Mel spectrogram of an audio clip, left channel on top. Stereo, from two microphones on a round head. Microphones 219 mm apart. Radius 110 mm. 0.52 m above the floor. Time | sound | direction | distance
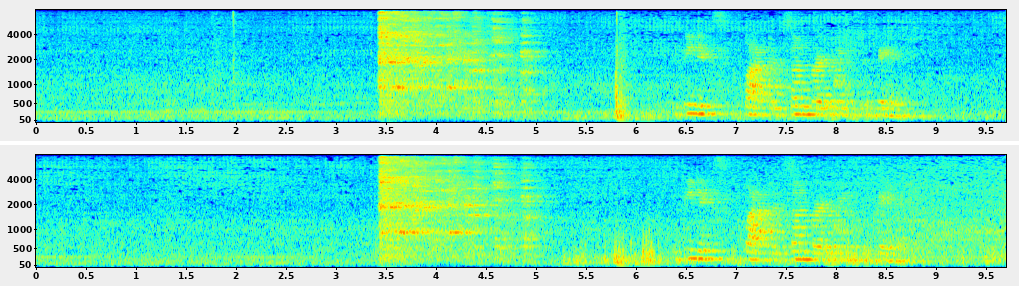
3.4 | breaking glass | 70° left (ahead or behind) | 1.5 m
6.4 | a woman speaking | 50° left (ahead or behind) | 1.4 m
